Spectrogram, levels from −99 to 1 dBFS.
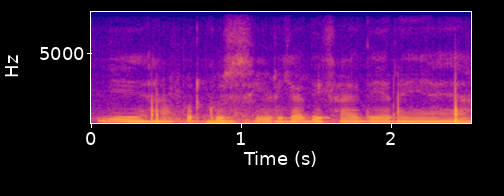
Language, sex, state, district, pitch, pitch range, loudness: Hindi, male, Maharashtra, Mumbai Suburban, 140 Hz, 135-140 Hz, -21 LUFS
